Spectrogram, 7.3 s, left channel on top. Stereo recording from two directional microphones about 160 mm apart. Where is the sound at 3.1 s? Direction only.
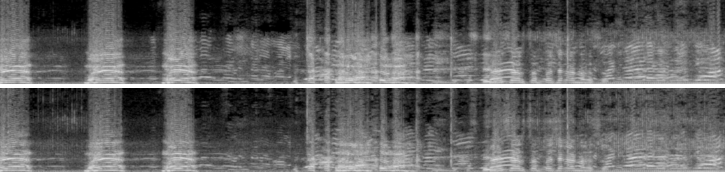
45° right (ahead or behind).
